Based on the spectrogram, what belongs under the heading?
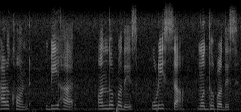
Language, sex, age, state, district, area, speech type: Bengali, female, 18-30, West Bengal, Jalpaiguri, rural, spontaneous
